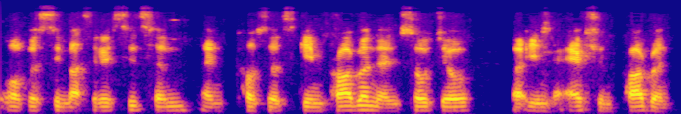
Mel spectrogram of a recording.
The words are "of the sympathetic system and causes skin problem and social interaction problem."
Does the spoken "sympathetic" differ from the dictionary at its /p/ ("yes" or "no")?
yes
